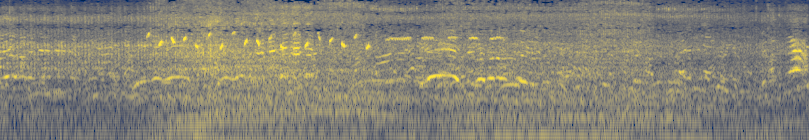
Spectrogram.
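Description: A heavy vehicle engine running steadily under crowd chatter and shouting. The low drone comes in about two seconds in and stops about eight seconds in.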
